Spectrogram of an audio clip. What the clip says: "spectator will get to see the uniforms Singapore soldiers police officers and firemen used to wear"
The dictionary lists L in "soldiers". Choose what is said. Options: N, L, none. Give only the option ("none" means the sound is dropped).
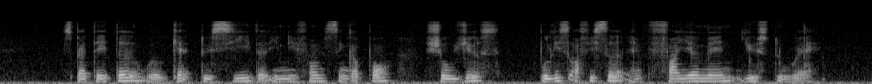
none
